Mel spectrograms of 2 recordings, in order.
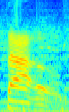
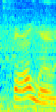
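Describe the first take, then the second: First: The L sound in the middle is dropped. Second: The L sound in the middle is pronounced. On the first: "They do not pronounce the L" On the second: "you're saying Follow"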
